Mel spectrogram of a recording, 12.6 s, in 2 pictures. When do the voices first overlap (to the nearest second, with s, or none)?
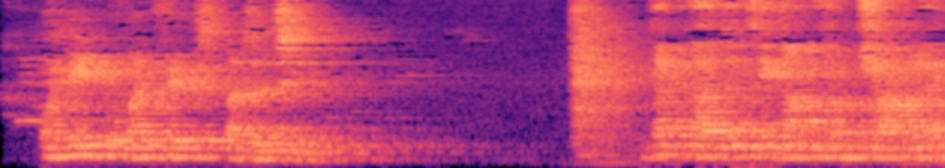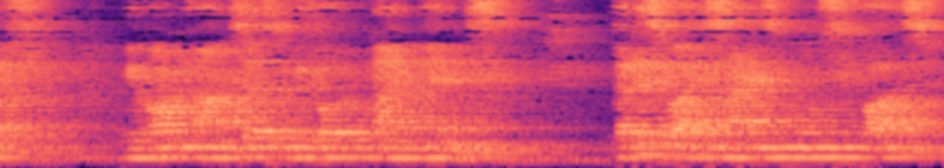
none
